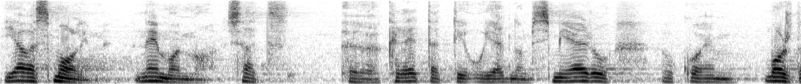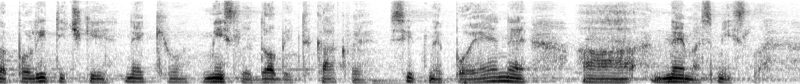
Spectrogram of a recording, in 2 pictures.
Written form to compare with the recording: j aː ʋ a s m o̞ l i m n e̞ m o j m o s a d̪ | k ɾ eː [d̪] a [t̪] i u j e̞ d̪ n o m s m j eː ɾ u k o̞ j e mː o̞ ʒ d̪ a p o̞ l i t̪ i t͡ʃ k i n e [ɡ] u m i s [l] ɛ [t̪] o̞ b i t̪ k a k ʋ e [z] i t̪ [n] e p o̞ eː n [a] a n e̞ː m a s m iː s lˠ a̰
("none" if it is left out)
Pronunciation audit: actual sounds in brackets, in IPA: t̪, t̪, k, l, d̪, s, n, e

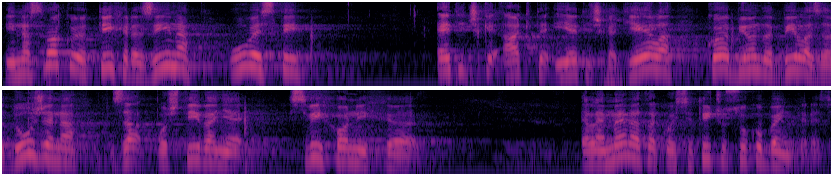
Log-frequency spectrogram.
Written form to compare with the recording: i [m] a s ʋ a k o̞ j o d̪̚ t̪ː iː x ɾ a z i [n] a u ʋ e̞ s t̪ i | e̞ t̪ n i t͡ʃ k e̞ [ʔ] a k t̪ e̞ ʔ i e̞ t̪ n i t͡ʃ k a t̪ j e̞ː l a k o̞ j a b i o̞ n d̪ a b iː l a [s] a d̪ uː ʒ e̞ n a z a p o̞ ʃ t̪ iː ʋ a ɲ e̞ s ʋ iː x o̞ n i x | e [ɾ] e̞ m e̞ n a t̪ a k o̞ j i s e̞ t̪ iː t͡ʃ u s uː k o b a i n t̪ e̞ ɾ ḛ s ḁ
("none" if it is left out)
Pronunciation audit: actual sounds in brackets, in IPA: n, n, ʔ, z, l

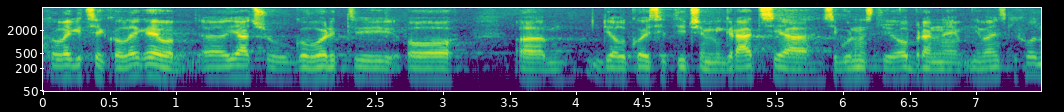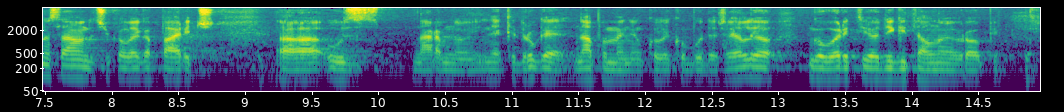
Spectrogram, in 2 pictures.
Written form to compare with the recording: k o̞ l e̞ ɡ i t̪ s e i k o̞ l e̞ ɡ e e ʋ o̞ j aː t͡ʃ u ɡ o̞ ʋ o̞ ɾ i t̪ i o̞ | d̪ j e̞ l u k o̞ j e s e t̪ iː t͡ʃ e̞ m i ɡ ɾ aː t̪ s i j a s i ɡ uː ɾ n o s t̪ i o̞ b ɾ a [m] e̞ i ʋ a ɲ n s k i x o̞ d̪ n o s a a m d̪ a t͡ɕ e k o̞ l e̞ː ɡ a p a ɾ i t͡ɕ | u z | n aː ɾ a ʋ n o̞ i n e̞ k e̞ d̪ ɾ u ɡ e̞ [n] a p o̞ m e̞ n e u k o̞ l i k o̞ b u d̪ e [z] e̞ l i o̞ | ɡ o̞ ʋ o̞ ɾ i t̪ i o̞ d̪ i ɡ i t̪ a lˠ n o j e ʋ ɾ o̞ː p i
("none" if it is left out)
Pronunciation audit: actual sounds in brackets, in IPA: n, n, ʒ

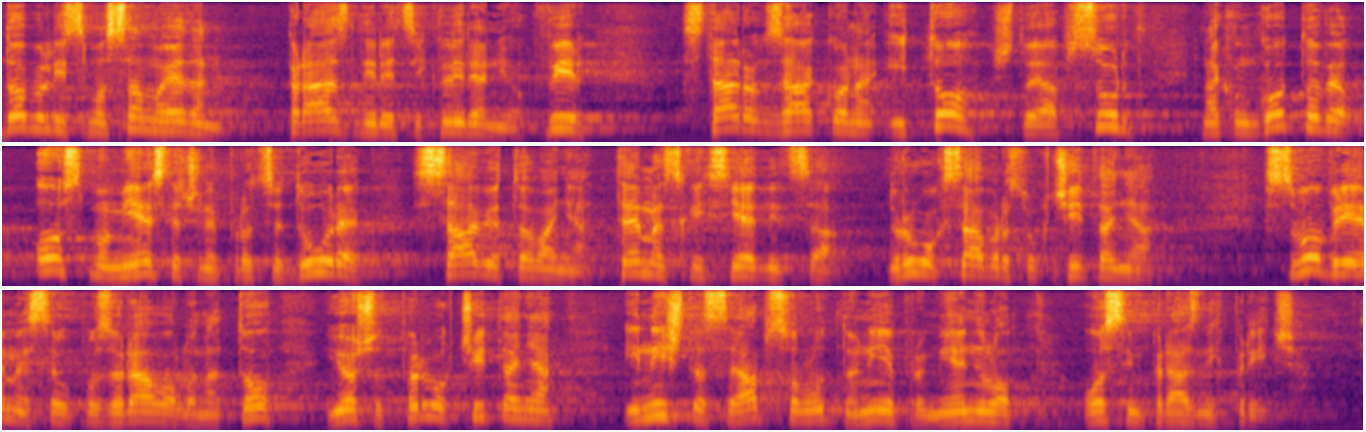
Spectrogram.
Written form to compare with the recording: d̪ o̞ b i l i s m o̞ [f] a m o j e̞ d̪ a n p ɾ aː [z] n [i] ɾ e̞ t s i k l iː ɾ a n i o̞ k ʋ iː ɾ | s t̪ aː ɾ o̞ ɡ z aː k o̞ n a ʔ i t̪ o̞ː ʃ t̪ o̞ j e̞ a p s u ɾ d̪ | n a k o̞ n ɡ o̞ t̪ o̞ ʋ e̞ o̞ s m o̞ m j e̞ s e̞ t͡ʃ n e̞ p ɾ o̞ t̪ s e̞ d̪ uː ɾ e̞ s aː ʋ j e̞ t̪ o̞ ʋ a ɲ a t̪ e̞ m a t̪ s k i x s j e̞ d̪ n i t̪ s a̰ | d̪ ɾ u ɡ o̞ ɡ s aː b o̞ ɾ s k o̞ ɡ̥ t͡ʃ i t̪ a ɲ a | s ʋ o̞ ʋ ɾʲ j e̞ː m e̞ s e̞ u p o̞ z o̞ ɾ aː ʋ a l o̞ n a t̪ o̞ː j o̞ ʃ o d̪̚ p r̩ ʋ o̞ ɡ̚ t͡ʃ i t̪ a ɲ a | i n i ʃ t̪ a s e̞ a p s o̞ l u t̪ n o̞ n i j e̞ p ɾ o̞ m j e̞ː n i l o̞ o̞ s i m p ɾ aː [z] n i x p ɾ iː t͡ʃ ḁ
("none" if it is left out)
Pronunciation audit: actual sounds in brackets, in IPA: s, z, i, z

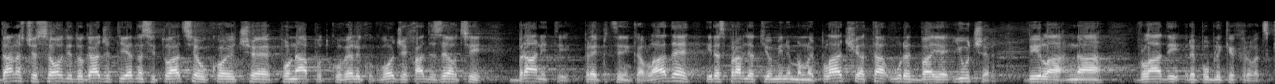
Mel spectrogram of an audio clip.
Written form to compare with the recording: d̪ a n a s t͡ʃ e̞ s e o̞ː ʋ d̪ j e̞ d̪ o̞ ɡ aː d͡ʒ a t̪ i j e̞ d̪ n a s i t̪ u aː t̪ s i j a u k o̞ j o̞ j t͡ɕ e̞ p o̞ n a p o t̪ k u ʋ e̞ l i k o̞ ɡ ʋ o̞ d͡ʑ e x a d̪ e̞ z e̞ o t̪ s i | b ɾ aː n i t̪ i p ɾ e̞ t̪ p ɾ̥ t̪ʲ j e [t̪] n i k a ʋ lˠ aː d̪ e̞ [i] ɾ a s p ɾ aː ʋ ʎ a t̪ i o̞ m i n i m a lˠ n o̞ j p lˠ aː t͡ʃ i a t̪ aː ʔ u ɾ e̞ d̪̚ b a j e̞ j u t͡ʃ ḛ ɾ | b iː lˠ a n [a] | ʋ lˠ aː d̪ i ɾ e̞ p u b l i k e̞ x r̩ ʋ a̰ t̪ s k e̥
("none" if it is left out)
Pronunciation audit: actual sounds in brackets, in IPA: d̪, i, a

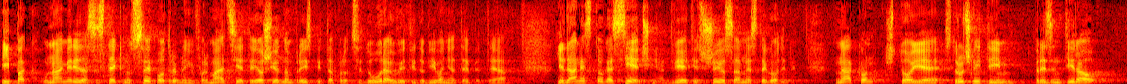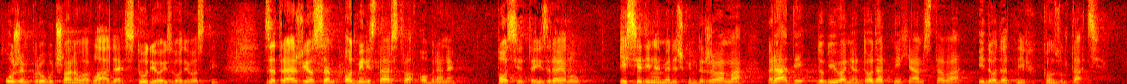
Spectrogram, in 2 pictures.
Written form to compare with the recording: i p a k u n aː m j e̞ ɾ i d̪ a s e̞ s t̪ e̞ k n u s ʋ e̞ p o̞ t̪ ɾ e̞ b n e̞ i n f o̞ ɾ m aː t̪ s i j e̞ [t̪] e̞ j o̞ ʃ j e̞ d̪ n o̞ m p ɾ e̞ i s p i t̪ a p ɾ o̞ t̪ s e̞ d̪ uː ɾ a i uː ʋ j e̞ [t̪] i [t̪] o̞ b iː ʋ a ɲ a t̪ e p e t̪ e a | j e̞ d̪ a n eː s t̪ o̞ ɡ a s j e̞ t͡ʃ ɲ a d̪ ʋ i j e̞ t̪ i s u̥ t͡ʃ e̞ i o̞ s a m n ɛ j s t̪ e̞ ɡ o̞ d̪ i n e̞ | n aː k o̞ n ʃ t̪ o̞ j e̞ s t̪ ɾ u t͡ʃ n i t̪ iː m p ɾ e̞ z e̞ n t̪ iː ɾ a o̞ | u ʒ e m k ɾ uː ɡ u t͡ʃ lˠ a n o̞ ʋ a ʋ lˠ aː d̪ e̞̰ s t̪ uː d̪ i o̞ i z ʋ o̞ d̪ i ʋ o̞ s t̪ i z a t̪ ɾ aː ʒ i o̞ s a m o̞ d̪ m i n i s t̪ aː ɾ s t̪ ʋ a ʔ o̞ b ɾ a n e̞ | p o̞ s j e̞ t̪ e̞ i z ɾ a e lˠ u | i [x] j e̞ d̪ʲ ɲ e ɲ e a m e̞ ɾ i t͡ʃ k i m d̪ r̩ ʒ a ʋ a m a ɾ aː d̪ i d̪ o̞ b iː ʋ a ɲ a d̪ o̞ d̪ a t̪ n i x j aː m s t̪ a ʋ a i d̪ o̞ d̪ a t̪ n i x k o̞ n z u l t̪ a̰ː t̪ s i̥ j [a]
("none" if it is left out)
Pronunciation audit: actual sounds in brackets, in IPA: t̪, t̪, d̪, s, a

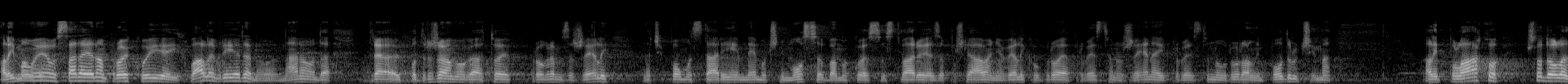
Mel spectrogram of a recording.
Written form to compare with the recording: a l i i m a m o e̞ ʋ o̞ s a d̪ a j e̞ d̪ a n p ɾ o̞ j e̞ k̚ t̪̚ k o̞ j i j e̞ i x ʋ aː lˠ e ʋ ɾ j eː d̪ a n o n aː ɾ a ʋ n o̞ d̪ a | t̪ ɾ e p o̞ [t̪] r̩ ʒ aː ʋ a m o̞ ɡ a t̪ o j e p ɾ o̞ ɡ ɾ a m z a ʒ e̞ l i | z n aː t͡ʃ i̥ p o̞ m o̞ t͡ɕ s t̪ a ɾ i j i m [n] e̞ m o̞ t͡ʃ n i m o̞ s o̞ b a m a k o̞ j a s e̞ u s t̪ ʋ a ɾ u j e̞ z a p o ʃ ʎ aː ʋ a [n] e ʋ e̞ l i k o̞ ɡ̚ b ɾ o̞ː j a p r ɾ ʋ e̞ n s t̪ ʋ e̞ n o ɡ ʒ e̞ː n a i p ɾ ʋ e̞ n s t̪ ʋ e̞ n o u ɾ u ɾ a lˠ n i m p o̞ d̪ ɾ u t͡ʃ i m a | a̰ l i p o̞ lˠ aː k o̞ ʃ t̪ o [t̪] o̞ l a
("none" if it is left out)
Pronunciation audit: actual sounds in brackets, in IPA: d̪, n, ɲ, d̪

